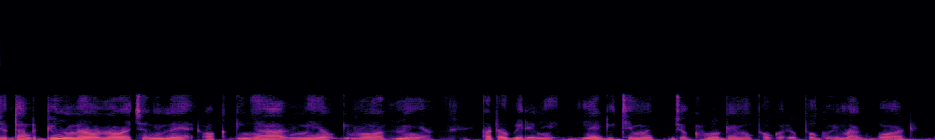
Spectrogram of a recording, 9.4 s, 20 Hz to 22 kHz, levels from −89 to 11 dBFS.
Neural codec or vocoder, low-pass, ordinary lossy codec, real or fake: codec, 16 kHz, 1 kbps, FreqCodec, larger model; 7.2 kHz; none; fake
